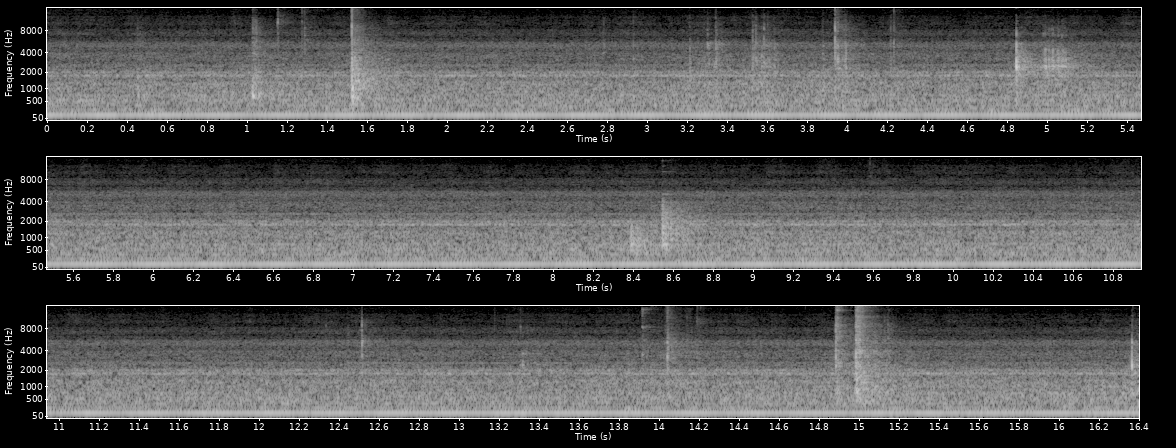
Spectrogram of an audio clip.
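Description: Steady low mechanical hum of laboratory room equipment, with a few scattered light clicks and taps from handling a micropipette and a screw-cap bottle of water on the bench. The sharpest click comes near the end.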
